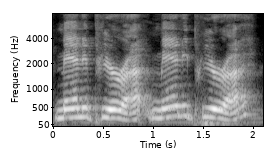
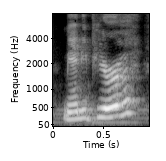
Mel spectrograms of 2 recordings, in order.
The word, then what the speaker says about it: Manipura: And in Sanskrit, it's called, I'm going to hopefully pronounce this one correct, Manipura, Manipura, and it stands for lustrous and gem.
